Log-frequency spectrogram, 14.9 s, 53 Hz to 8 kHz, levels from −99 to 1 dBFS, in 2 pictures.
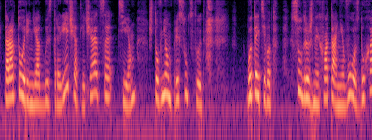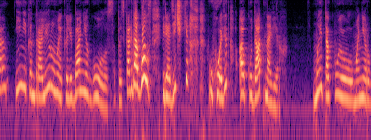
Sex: female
